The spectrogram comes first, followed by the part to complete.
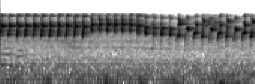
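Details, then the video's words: Ngekek from a lovebird, a long high, rapid chatter: evenly pulsed buzzy notes, about five per second, flowing continuously with slight shifts in pitch and no breaks. "Cek - cek cer Lovebird langsung ngekek"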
